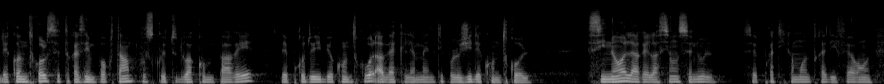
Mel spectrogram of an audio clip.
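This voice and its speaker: At medium pitch, a man delivers his words fairly quickly in a dark, mellow tone and monotone, flat intonation, with a dry, close sound and no echo. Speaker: researcher presenting at a workshop. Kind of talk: conference presentation and Q&A. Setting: conference room with audience. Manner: halting, many hesitations and repetitions.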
